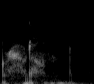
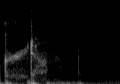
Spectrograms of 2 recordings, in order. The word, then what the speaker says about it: Groudon: And I've always loved Groudon, or Groudon, however you want to pronounce it.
